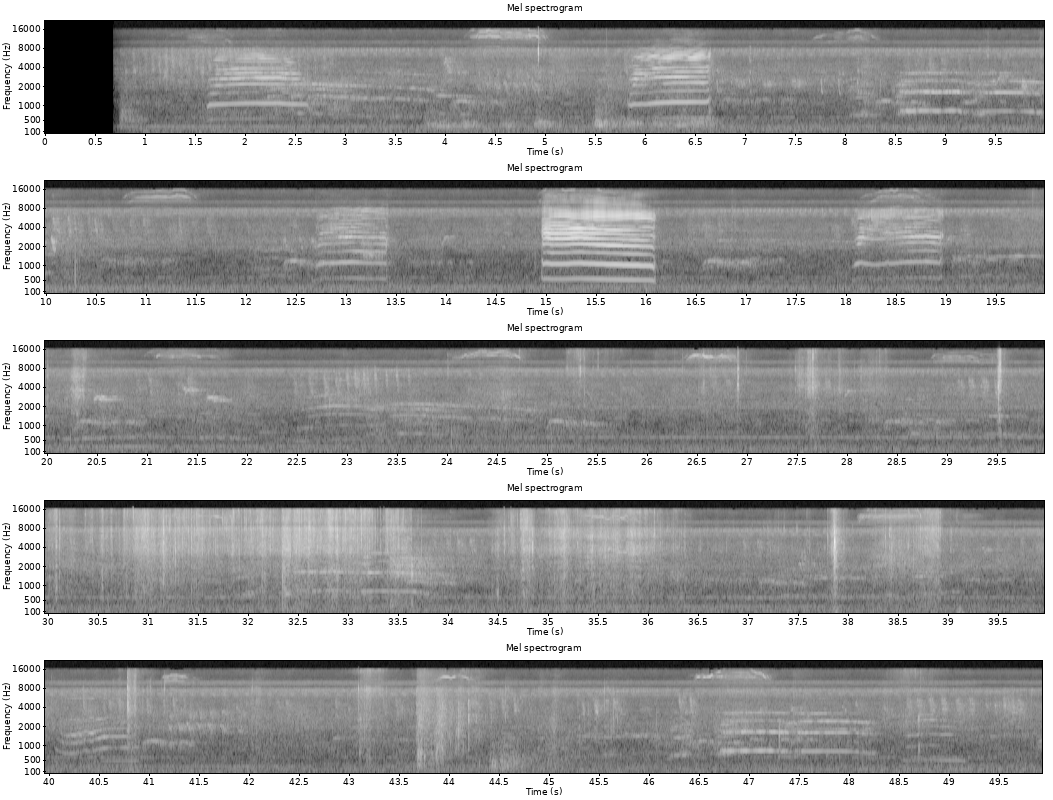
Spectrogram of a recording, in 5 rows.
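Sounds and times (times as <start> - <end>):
cat meowing: 1.6 - 2.7, 5.8 - 6.8, 12.7 - 13.5, 14.9 - 16.1, 18.1 - 19.0, 40.0 - 41.0.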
